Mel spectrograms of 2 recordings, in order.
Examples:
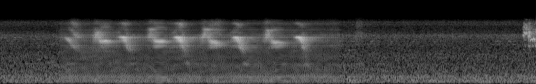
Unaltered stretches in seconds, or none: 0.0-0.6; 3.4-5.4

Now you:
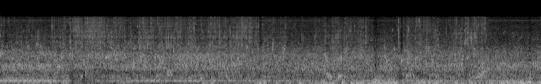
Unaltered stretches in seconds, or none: 0.0-1.7; 4.9-5.4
